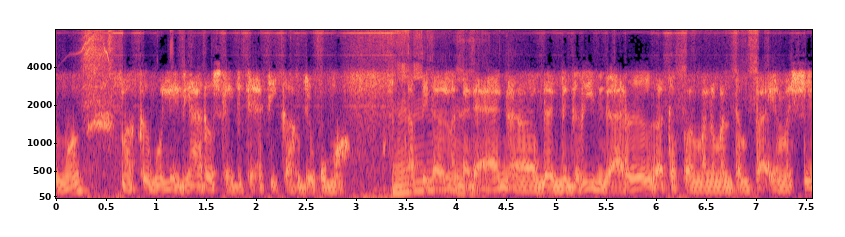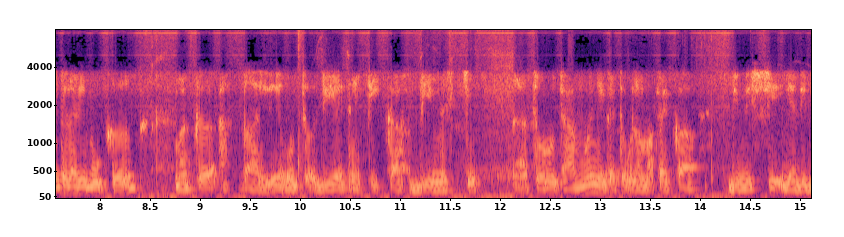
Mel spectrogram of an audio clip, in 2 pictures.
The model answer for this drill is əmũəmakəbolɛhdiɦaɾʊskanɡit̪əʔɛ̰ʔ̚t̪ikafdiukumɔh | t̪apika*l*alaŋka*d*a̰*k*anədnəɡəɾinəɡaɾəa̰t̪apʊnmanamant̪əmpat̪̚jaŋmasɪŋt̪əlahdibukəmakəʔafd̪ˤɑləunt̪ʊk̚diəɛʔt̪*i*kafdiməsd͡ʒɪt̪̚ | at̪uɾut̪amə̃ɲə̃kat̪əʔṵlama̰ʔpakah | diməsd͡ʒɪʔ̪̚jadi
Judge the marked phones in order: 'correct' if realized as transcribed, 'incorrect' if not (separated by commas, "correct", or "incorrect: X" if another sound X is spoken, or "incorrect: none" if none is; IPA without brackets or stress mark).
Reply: correct, correct, incorrect: ʔ, correct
